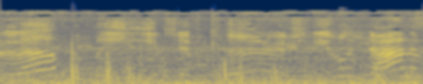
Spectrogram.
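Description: A dog whining in high, sliding whimpers, one at the start and another near the end, over the steady low rumble of the car on the road, heard inside the cabin.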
